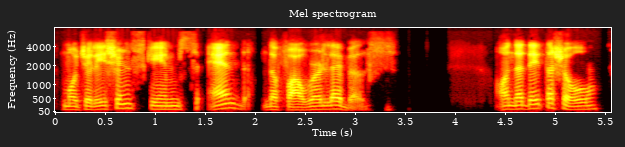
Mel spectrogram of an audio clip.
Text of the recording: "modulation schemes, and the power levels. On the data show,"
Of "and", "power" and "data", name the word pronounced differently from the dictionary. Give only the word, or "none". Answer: power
